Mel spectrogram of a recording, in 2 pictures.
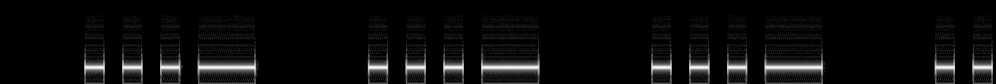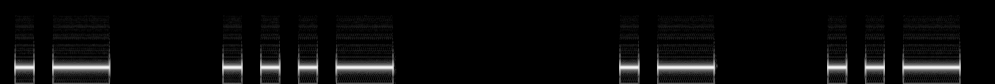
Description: Morse code, heard as a keyed tone, about 6 wpm, spaced as for 5 wpm, 800 Hz. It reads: VVVVV AU
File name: morse mp3 / lecon3-vitesse 6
